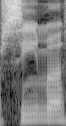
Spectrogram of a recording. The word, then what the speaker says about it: SEMA: He's currently driving up to uh for SEMA. Sema, how you pronounce it?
